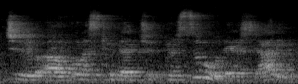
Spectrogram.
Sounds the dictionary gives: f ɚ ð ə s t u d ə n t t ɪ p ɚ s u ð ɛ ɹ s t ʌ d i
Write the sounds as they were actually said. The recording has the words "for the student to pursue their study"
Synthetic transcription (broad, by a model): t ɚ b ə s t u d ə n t t ɪ p ɚ s u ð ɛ ɹ s t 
